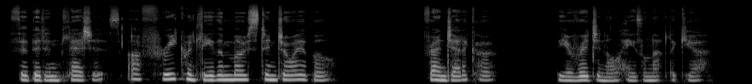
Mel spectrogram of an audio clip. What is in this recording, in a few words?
English Intimate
